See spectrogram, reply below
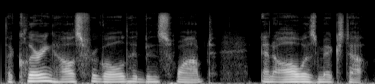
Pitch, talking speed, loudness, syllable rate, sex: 120 Hz, 210 wpm, -17 LUFS, 5.2 syllables/s, male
